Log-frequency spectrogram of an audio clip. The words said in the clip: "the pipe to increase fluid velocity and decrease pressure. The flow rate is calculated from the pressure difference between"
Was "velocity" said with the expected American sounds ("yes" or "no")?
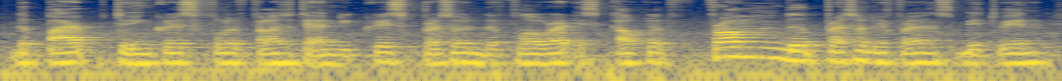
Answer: no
